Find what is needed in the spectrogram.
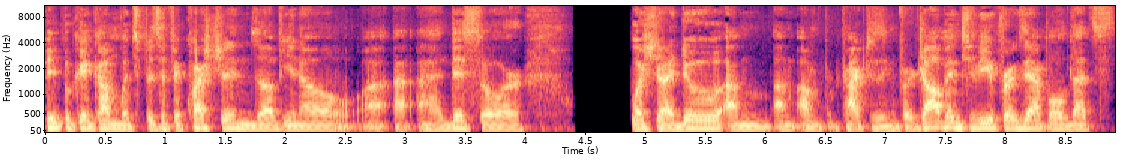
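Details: Adult who stutters, overt and covert stuttering with speech blocks discussed, found a support group at 28 and now accepts it; audible repetitions; stuttering.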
